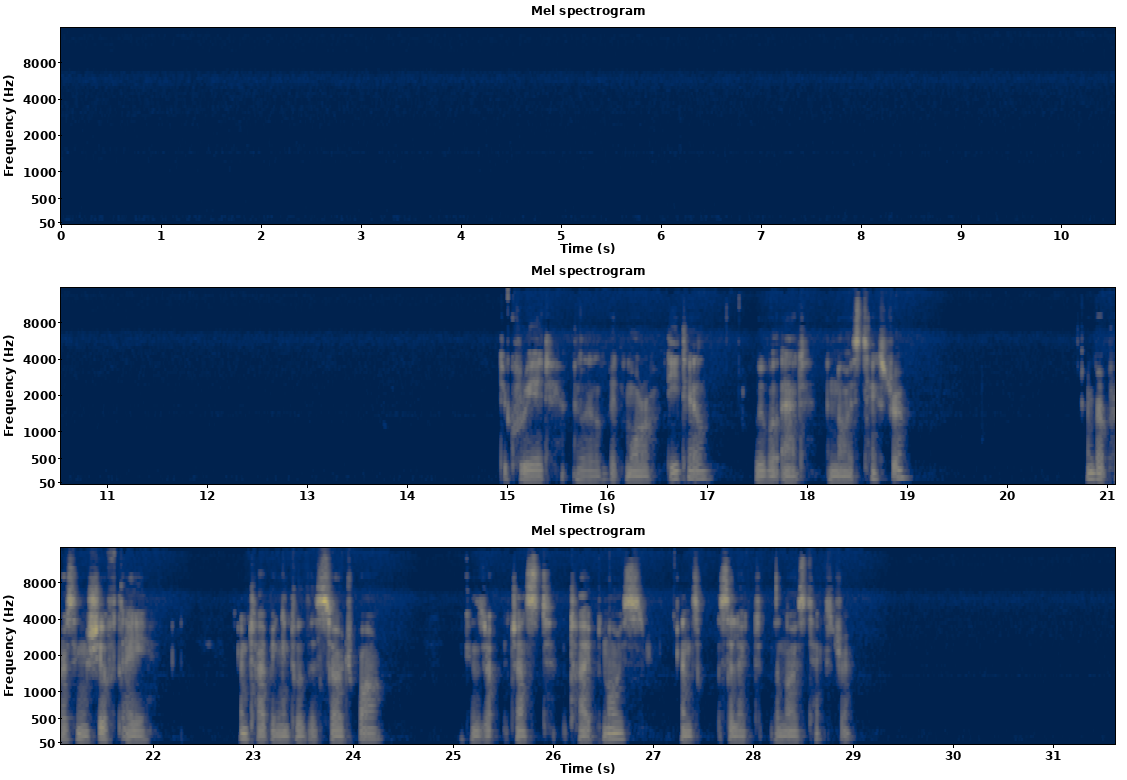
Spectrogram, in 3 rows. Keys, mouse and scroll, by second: 5.5 click, 7.0-8.9 drag, 20.0 ctrl+shift+click, 24.7-27.5 drag, 28.9-30.6 drag.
